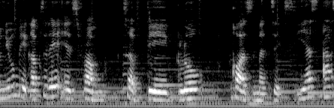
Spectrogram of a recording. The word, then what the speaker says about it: Tobaglo: makeup today is from to be glow cosmetics yes i said it right not to be go cosmetics to be glow cosmetics get it right i'm so excited because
